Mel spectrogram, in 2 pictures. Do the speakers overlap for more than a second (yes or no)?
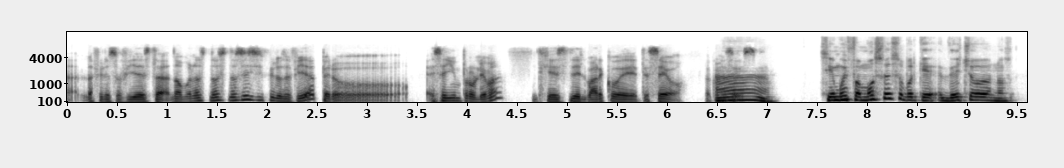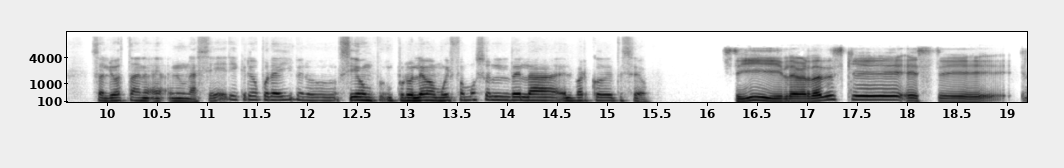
no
